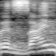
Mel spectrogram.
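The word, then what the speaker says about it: resign: हम लोग रिजाइन पढ़ रहे हैं, जी नहीं पढ़ रहे हैं।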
